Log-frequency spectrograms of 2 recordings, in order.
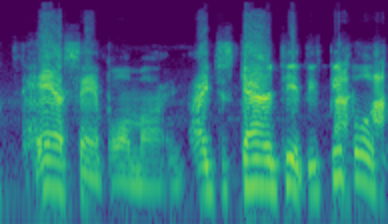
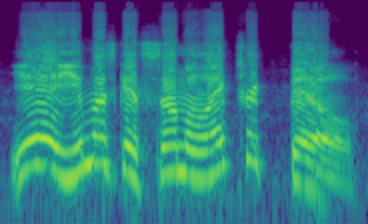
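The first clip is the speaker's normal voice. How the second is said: high, drawn-out admiring female voice; gushing woman impression; 10 semitones higher, slower than usual. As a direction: coo it slowly, way up high. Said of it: "she goes like this to me".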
